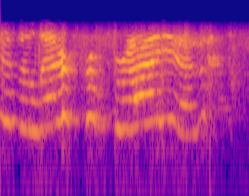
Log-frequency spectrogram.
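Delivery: choked-up crying, voice breaking high and tearful.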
